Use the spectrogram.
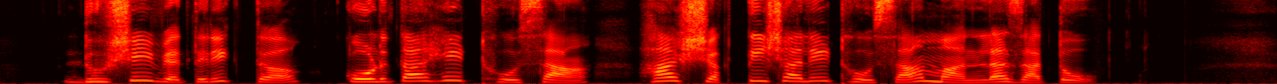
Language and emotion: Marathi, neutral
